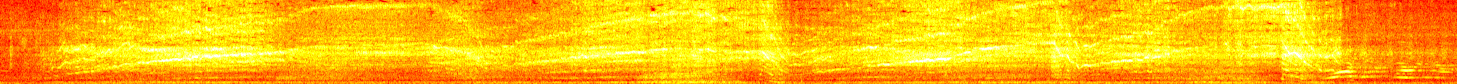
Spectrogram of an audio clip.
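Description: Brushless electric motors of two Traxxas Stampede VXL RC monster trucks whining, the pitch rising and falling again and again as the trucks speed up and slow down, with a couple of sharp drops in pitch.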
